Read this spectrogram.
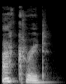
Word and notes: acrid: British English

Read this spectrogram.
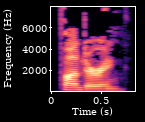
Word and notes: pondering: British English

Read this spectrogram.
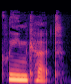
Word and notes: clean cut: American English

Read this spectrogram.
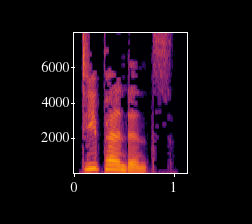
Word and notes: dependents: British English

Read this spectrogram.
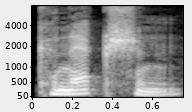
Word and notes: connection: American English

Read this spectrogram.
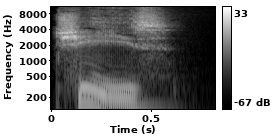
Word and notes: cheese: British English

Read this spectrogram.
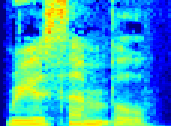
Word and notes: reassemble: British English

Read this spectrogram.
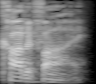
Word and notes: codify: American English

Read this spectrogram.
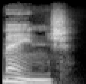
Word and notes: mange: British English

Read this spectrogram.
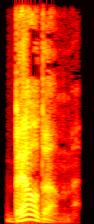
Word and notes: beldame: British English

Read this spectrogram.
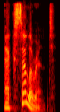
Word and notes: accelerant: British English

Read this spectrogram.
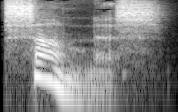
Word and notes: soundness: British English

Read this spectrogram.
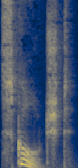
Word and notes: scorched: British English

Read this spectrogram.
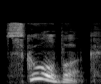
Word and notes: schoolbook: British English

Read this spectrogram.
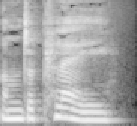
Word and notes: underplay: British English

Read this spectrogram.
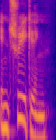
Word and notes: intriguing: British English

